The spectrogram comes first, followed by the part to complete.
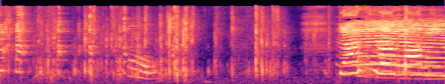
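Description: Children's voices with the crinkle of a foil snack bag being handled; about three and a half seconds in a child lets out a loud, long, high-pitched vocal sound.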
